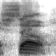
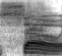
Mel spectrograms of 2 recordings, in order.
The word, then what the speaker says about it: so: So, but notice the S sound is not pronounced like an S, it's pronounced like a Z.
